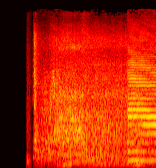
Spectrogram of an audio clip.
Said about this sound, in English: That chimpanzee's hitting the horn. Driving a truck.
